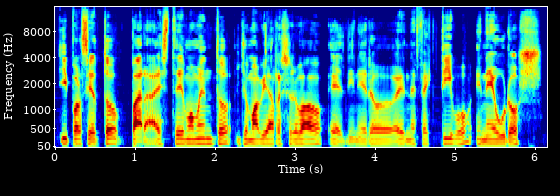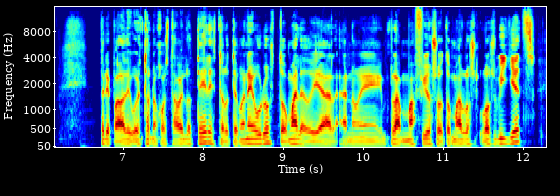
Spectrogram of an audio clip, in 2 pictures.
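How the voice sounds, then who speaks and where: A man's voice: lowish voice, steady tone, brisk, darkish tone, dry recording, faint music behind. A man from Spain co-hosting a podcast, chatting casually with wry jokes. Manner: joking, wry asides. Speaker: podcast co-host. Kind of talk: casual chat.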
